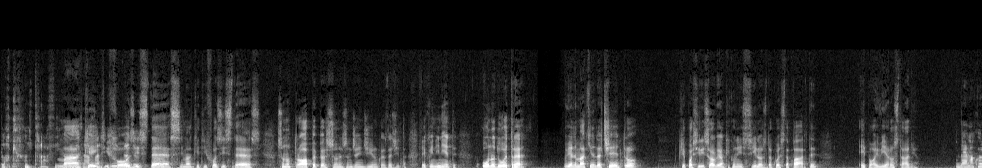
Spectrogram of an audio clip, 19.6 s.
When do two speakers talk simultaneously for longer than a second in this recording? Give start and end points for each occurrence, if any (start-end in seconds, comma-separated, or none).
1.1-3.5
